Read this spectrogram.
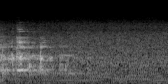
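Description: A man grunts loudly with effort, close by.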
